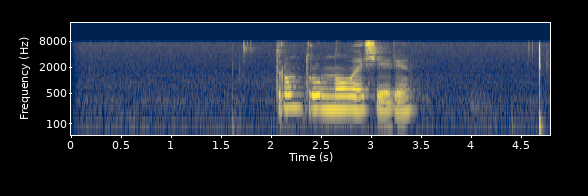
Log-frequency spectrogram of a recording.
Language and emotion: Russian, neutral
